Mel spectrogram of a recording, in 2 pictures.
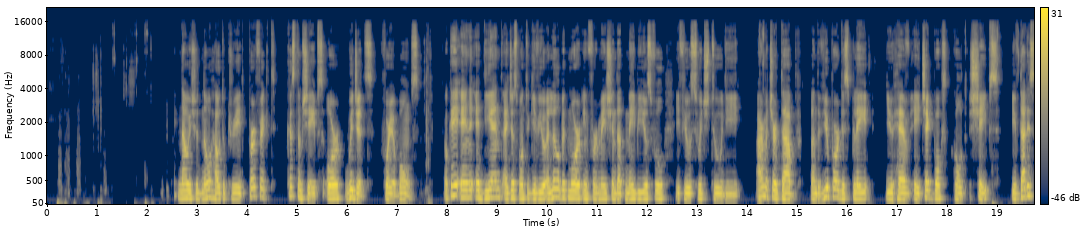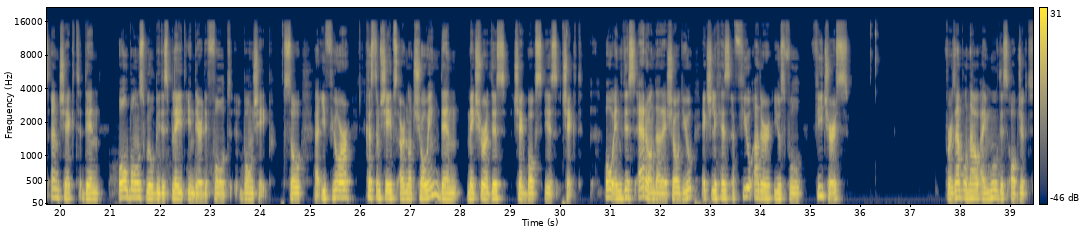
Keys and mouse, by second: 1.0 g, 1.5 Tab, 1.7 click, 1.9-2.5 drag, 18.9 click, 24.4-27.9 drag, 30.0-33.3 drag, 36.1 click.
